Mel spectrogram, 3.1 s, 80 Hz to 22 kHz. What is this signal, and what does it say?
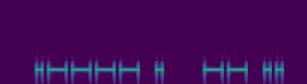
Morse code, heard as a keyed tone, about 20 wpm, 700 Hz. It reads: 1E MI
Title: Field Day Exchanges - 20wpm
